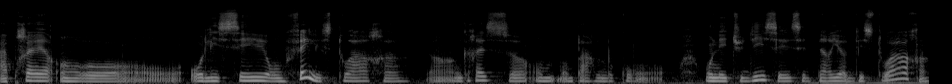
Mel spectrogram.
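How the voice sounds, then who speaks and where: The speaker has a Greek accent. The pace is very slow. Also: woman. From Greece, Athens. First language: Greek (speaking French). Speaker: art conservator-restorer. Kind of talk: interview conversation. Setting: her studio workspace. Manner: hesitant, many fillers.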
